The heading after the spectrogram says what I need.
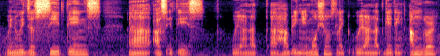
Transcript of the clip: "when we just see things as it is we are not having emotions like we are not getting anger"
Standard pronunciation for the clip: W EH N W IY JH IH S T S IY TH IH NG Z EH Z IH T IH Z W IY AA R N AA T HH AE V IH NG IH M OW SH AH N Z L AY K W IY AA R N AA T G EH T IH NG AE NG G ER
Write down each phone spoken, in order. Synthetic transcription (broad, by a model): W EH N W IY JH IH S T S IY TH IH NG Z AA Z IH T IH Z W IY AA R N AA T HH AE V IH NG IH M OW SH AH N S L AY K W IY AA R N AA T G EH T IH NG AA NG G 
